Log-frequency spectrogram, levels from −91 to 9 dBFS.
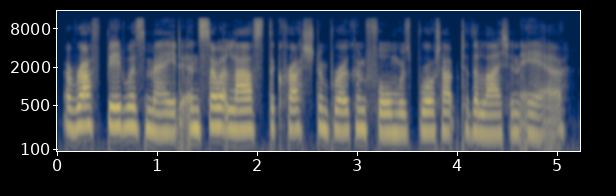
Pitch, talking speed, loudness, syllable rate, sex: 205 Hz, 250 wpm, -21 LUFS, 4.8 syllables/s, female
